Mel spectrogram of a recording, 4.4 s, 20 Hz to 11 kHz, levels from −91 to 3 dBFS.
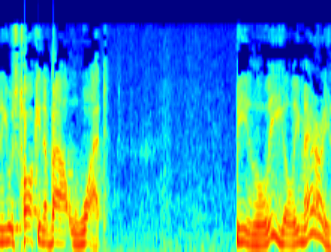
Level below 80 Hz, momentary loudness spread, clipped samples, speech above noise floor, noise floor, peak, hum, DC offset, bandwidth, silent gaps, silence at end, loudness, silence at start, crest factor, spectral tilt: -48 dBFS; 5 LU; under 0.1%; 34 dB; -46 dBFS; 0 dBFS; none; under 0.1%; 8 kHz; none; 0 s; -13 LUFS; 0 s; 14 dB; -7 dB/octave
